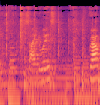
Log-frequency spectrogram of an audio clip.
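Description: Background music with steady held notes and a low bass, with a child's voice speaking briefly over it twice.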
